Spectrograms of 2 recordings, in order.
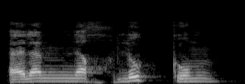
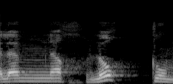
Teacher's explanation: فيطبقون على قاف ويجافون المخرج عن كاف · Shown in: second take · Term: صفة الاستعلاء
